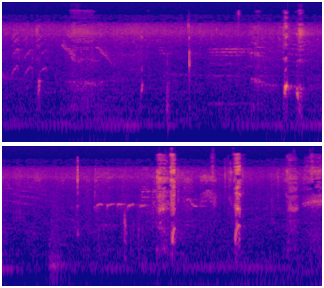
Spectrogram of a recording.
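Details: Person with hiccups after waking in the morning, filmed for a hiccup challenge: several short, sharp, gulping hiccups at irregular intervals over faint background noise.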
